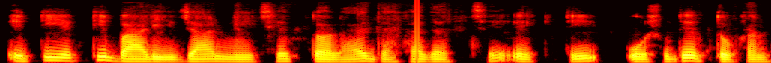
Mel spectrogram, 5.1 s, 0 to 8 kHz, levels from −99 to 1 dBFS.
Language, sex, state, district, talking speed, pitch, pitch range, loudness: Bengali, male, West Bengal, North 24 Parganas, 130 wpm, 110 Hz, 105-115 Hz, -25 LUFS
